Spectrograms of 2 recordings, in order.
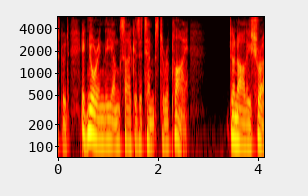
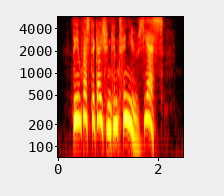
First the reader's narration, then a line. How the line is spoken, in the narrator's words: her flat nasal voice grating against my sleep-deprived nerves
